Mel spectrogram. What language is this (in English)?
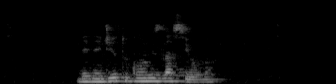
Portuguese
